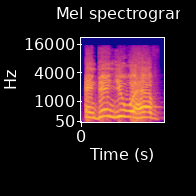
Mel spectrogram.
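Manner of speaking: loud scripture proclamation with drawn-out words; full-force preaching. Acted. Preacher reading the promise to the congregation, full-force preaching. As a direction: ring out the promise, stretching key words.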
